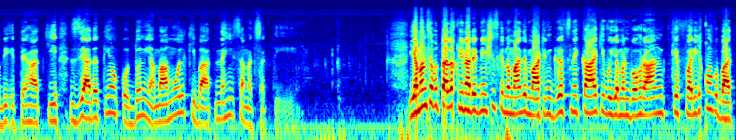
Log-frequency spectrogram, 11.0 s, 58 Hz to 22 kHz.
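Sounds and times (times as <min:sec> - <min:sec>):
man reading news: 0:00.0 - 0:04.9, 0:05.9 - 0:11.0.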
